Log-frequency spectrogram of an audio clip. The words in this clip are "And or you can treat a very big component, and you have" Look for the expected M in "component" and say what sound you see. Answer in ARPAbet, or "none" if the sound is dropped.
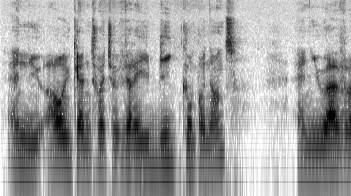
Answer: none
